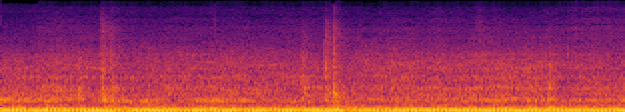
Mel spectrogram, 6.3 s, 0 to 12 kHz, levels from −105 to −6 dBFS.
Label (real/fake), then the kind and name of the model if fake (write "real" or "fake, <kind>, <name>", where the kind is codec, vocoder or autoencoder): fake, codec, SNAC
